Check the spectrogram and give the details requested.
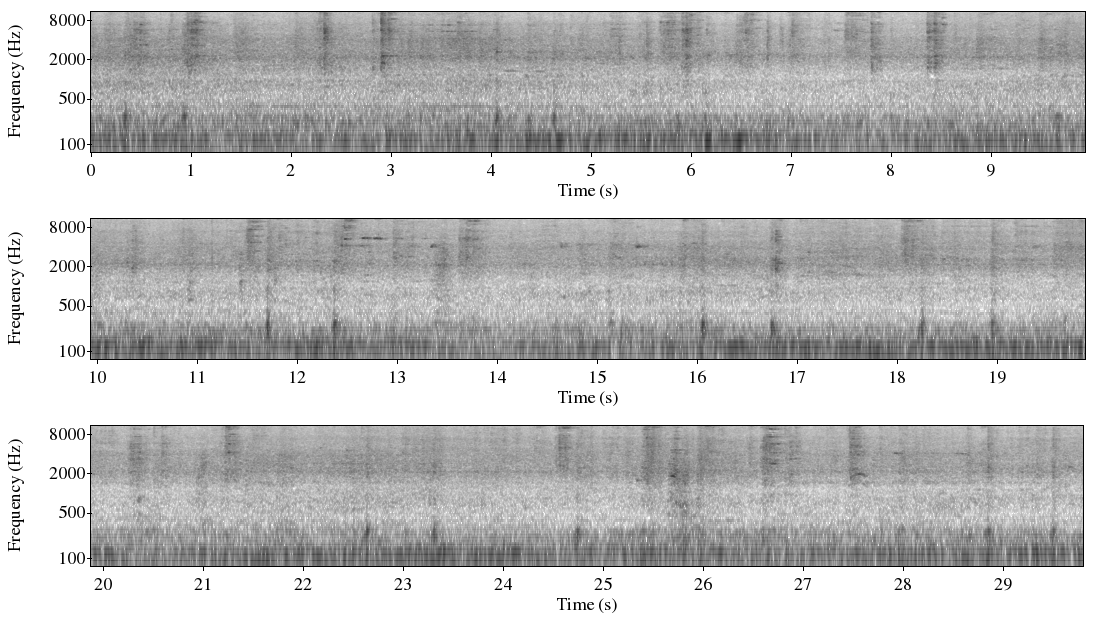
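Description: Argo Lawu passenger train's stainless-steel coaches rolling past close by: a steady low rumble of wheels on rails with scattered, irregular clicks and knocks.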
